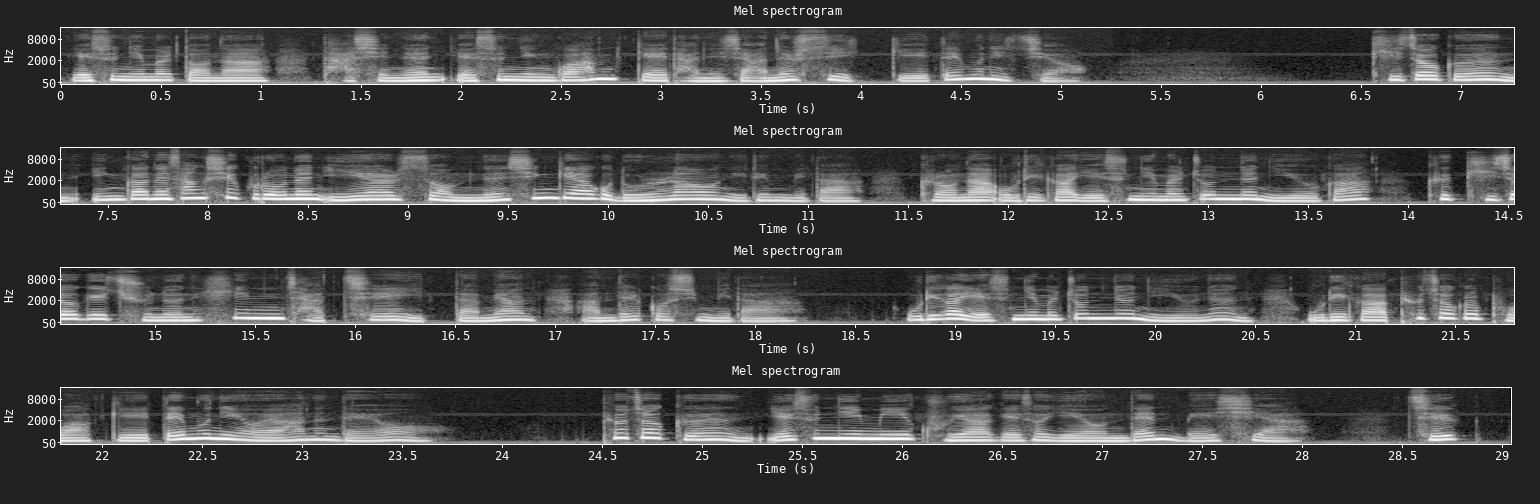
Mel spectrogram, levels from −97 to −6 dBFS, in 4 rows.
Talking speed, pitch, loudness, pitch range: 285 characters per minute, 175 Hz, -15 LUFS, 150-220 Hz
